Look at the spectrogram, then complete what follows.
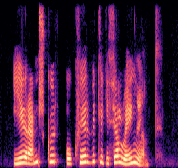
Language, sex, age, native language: Icelandic, female, 40-49, Icelandic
